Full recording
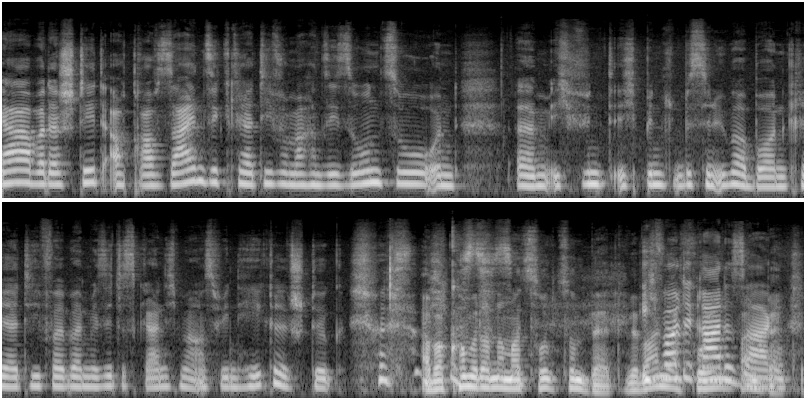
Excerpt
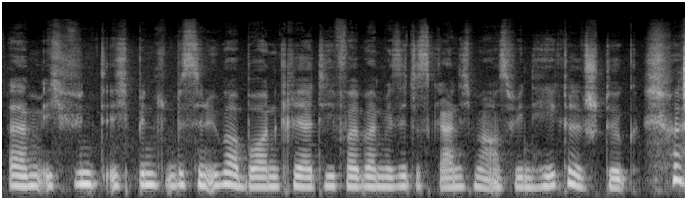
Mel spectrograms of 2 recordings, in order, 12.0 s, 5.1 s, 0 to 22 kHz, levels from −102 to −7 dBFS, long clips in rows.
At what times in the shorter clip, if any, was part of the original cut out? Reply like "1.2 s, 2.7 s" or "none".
none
